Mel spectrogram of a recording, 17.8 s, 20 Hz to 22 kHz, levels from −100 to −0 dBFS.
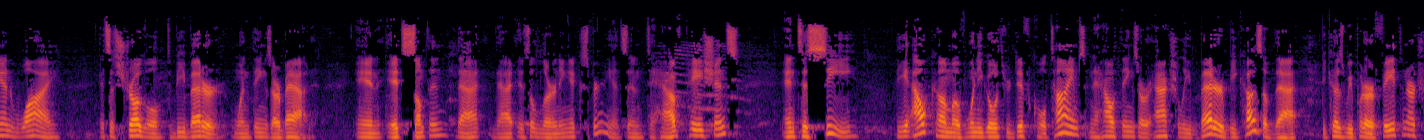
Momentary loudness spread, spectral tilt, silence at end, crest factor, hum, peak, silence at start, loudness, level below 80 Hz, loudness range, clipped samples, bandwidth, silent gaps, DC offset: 13 LU; -4.5 dB/octave; 0 s; 20 dB; none; -12 dBFS; 0 s; -33 LUFS; -72 dBFS; 5 LU; under 0.1%; 13 kHz; none; under 0.1%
